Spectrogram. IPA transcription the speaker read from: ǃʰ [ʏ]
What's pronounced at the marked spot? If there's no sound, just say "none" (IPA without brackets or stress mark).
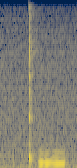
u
